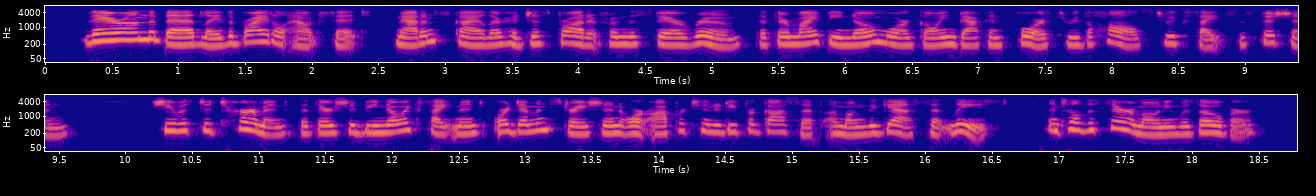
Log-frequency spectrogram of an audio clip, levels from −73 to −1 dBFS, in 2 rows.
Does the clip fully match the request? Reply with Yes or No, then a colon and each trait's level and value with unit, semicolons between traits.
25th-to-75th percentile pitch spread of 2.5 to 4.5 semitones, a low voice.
No: average, 3.5 semitones; high, 205 Hz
